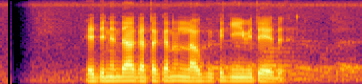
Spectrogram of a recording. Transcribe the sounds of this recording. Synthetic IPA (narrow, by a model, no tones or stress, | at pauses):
ed̪ined̪aːɡat̪akəɾanəlawɡikəd͡ʒiːʋit̪ejed̪ə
